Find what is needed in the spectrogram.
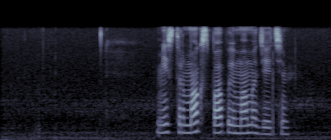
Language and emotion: Russian, neutral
